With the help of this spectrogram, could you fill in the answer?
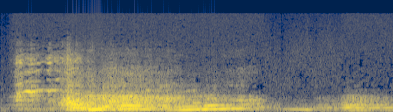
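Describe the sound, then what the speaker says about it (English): A car engine turns over and revs up loudly, then settles into a rumbling idle with a second rise in revs near the end, close by, with no other sounds over it. "Start the car, Blake."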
